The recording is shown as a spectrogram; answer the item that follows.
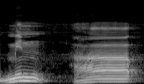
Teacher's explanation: اس نون کے اوپر آواز کٹ جائے گی، اس کے بعد ہا پڑھیں گے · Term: اظہار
